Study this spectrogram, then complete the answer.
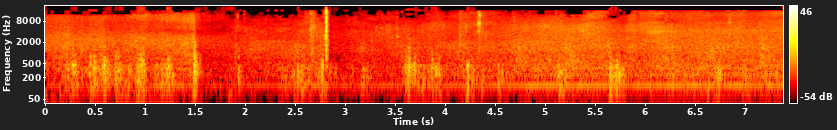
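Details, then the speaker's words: Pontoon boat outboard on a test run after repairs, in hot 90s weather, picking up speed; steady drone under wind and water slap, pulling evenly, running normally. "We just want to make sure the boat works. So we're picking up speed. Here we go."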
